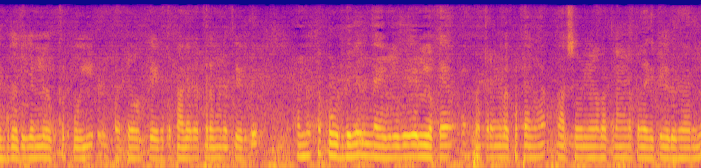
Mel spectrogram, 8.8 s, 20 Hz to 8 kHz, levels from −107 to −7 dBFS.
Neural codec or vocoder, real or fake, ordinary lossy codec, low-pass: codec, 44.1 kHz, 2.6 kbps, DAC; fake; AAC, 32 kbps; 7.2 kHz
